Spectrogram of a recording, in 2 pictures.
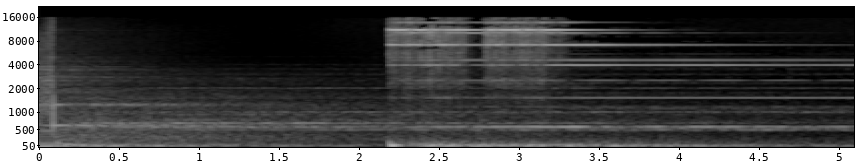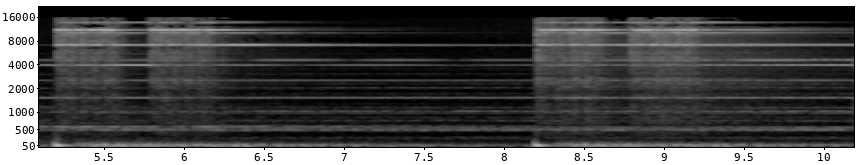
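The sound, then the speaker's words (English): A telephone rings at a young detective's home early in the morning, before sunrise, on April 23, 1973, with three sharp, evenly spaced bursts about three seconds apart, each a bright metallic trill that decays over a low, steady hum. No one speaks. “At his home, a young detective, Mickey Alufi, is about to be awoken by a phone call that will stay with him forever.”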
